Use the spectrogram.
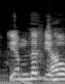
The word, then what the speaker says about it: Yehova: Bagaimana cara membacanya yang benar? Manakah cara yang benar ? Cara yang benar adalah Yehova. Oke, bisakah nama Yehova diubah menjadi Tuhan?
